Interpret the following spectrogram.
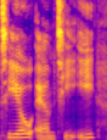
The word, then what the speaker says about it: Tomte: It's spelled T-O-M-T-E, Tomte.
